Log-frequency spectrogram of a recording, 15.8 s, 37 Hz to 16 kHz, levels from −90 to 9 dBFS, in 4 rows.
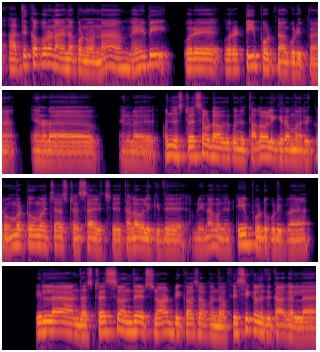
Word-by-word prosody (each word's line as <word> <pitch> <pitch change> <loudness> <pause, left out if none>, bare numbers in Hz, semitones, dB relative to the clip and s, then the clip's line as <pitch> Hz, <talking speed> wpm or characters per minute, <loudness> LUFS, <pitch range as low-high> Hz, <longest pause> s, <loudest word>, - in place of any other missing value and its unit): அதுக்கப்புறம் 180 +7 +2
நான் 145 -3 +2
என்ன 130 -1 +2
பண்ணுவேன்னா, 110 +2 +1 0.3
மே 130 - -1 0.2
பி 180 - +5 0.4
ஒரு, 135 +1 +3 0.3
ஒரு 130 0 +1
டீ - - +3
போட்டு 130 -2 0
நான் 110 -1 -1
குடிப்பேன். 95 -1 -2 0.3
என்னோட 100 -1 0 0.9
என்னோட 95 -2 -3 0.3
கொஞ்சம் 140 -1 0
ஸ்ட்ரெஸ் 135 0 +1
அவுட் 150 -3 +3
ஆகுது, 125 -1 +2
கொஞ்சம் 110 -3 0
தலை 115 +4 +1
வலிக்கிற 120 -4 +1
மாரி 105 -1 0
இருக்கு. 100 - -3
ரொம்ப 130 +6 +1
டூ 135 - +3
மச்சா 120 0 -2
ஸ்ட்ரெஸ் 105 -2 -4
ஆயிருச்சு, 95 -1 -2
தலை 110 +2 +2
வலிக்குது 95 -3 -1 0.2
அப்படின்னா 100 +3 -6
கொஞ்சம் 100 -4 -4
டீ 135 - +2
போட்டு 115 -3 0
குடிப்பேன். 95 +1 -2 0.7
இல்ல 150 +1 +6 0.2
அந்த 115 -2 +1
ஸ்ட்ரெஸ் 140 +5 +2
வந்து 145 0 +2
இட்ஸ் 135 -1 -3
நோட் 140 +1 0
பிக்காஸ் 130 0 -1
ஆஃப் 115 -1 -5
இந்த 105 -1 +3
பிசிக்கல் 145 +3 +2
இதுக்காக 115 -1 +1
இல்ல, 95 0 +3
120 Hz, 180 wpm, -23 LUFS, 105-135 Hz, 0.9 s, இல்ல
